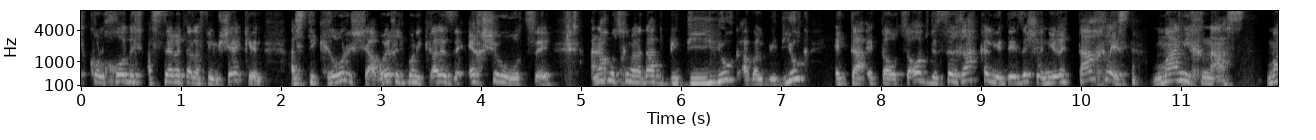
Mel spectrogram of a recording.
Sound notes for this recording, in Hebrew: הפרק הפעם הוא הקלטת אותו ובינר.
